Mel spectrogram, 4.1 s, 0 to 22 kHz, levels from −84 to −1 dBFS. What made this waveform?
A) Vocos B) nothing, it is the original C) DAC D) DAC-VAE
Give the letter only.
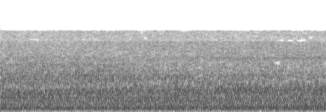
B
